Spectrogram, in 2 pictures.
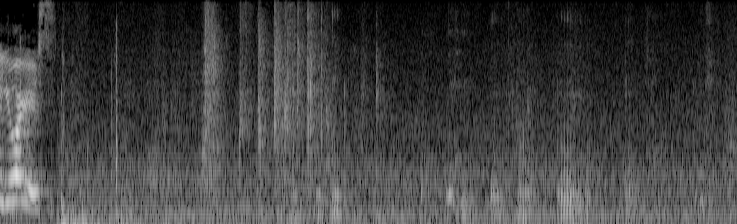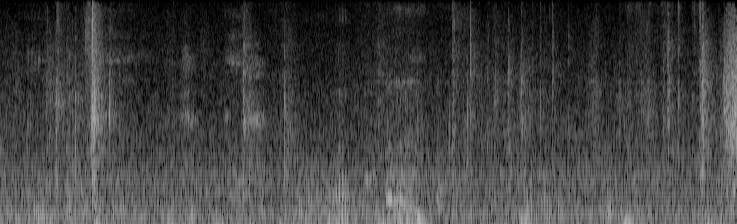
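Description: A crinkly toy rustles as a small dog chews it.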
